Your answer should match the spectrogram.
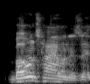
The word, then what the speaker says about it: Bones Hyland: So Bones Hyland, that's how you say it correctly?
